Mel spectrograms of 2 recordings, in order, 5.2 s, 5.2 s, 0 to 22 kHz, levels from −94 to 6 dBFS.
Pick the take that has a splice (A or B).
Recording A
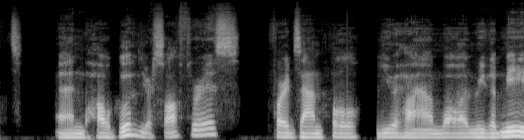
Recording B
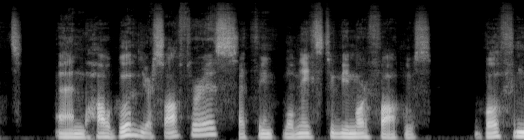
B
